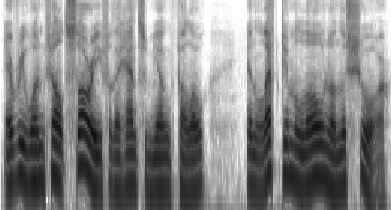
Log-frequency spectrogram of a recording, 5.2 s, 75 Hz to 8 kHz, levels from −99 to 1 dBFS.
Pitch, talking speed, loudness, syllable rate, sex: 140 Hz, 170 wpm, -15 LUFS, 5.5 syllables/s, male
